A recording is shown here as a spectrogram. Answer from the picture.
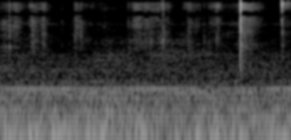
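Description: Faint handling of a plastic action figure, the Marvel Legends Strong Guy build-a-figure, as it is turned and posed in the hands, with a sharp click near the end.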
